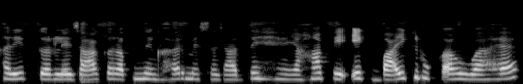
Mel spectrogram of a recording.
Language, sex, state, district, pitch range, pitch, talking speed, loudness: Hindi, female, Bihar, Gaya, 235-265 Hz, 250 Hz, 185 wpm, -19 LUFS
